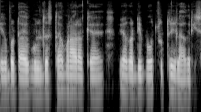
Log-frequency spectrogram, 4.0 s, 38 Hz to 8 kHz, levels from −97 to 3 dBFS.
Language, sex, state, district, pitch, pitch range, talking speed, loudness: Marwari, male, Rajasthan, Churu, 105 Hz, 100-105 Hz, 165 wpm, -22 LUFS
